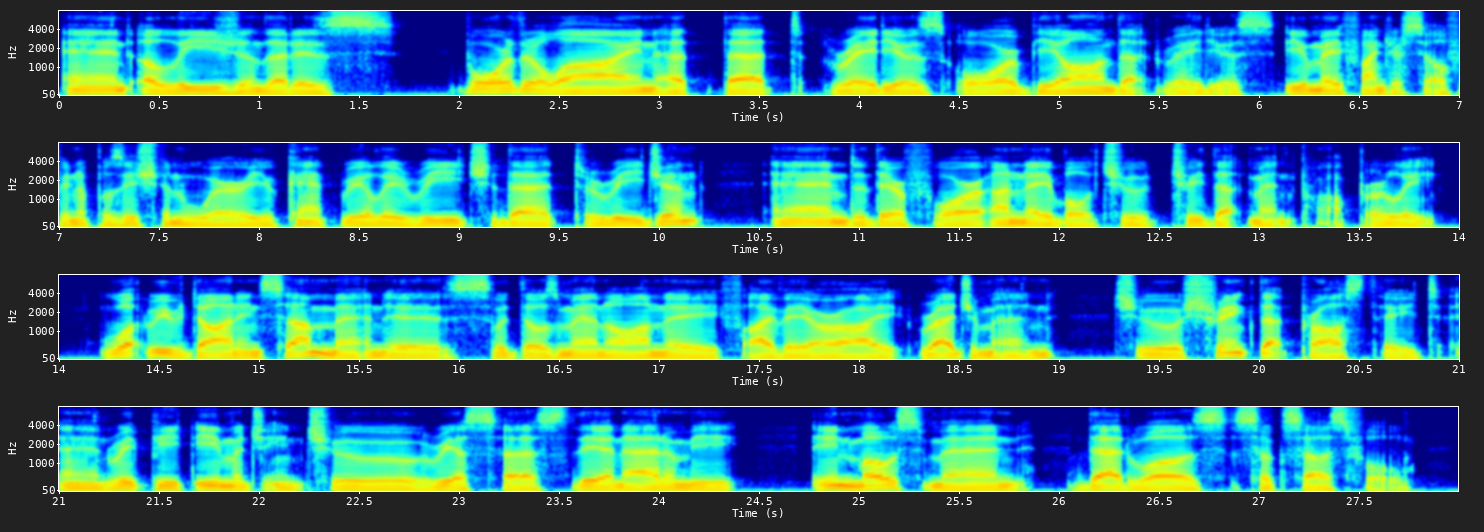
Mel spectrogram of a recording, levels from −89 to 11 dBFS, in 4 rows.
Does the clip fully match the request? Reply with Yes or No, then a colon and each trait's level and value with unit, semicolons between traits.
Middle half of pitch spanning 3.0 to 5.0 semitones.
No: narrow, 2.4 semitones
